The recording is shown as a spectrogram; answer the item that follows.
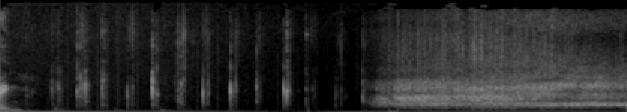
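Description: Quick footsteps, about six a second, growing fainter as someone hurries away. A bit past halfway a steady hiss with a faint held tone sets in.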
